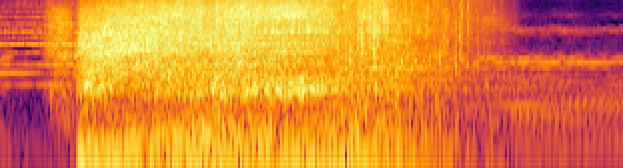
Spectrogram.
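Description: Loud sonic-blast sound effect for a villain's sonic scream: a sudden, dense rushing noise with a deep rumble under it. It starts under a second in, holds for about three seconds and fades out by about five seconds. Sustained dramatic score tones are left under it.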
